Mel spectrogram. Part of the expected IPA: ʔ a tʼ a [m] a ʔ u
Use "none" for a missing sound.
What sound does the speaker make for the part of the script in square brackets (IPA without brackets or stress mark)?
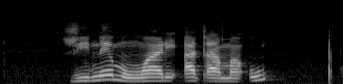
m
